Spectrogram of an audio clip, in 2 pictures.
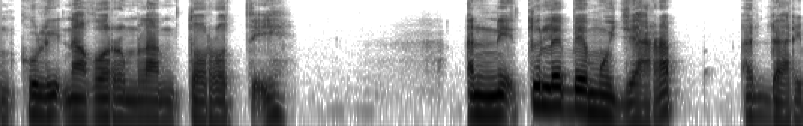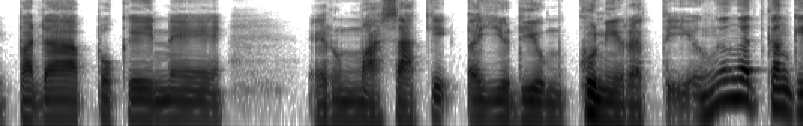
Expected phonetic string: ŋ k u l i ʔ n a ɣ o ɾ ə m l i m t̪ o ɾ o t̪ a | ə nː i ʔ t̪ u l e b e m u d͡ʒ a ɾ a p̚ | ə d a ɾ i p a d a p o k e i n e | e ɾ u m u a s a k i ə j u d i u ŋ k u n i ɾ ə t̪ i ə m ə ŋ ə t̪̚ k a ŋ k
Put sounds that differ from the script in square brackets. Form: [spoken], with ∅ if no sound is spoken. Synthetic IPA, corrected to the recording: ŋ k u l i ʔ n a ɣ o ɾ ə m l [a] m t̪ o ɾ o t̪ [i] | ə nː i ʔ t̪ u l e b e m u d͡ʒ a ɾ a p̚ | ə d a ɾ i p a d a p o k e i n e | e ɾ u m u a s a k i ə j u d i u [m] k u n i ɾ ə t̪ i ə [ŋ] ə ŋ ə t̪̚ k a ŋ k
